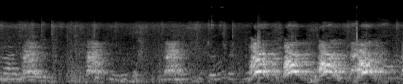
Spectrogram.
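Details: Husky among sled dogs in Altai in winter: short, harmonic barks, a few spaced calls, then a quicker burst of four.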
